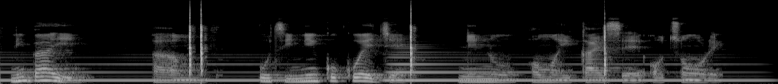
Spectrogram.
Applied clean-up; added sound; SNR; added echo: none; Wind instrument, woodwind instrument + Tap; -1 dB; none.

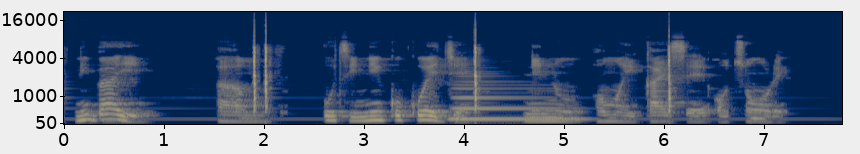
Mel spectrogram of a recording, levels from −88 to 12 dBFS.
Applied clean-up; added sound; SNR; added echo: classical method log-MMSE.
